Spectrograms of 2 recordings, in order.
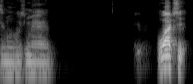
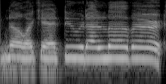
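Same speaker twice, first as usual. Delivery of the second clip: anguished refusal; 14 semitones higher, slower than usual. Retold or imitated. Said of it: "And Anton's like".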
